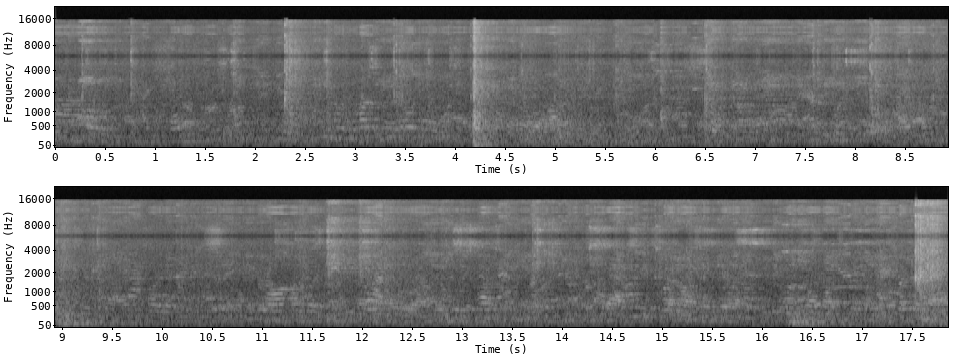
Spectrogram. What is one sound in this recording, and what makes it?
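Players' voices call out, distant and echoing in a large hall.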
